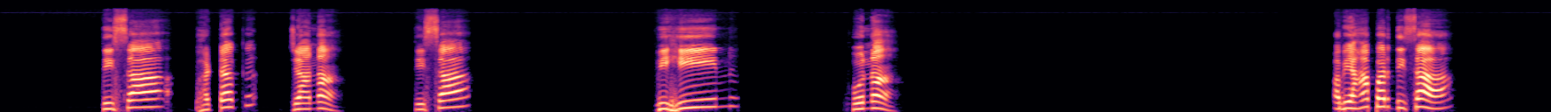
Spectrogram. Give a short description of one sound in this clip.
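A man speaks slowly and clearly, close by, pausing between phrases.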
